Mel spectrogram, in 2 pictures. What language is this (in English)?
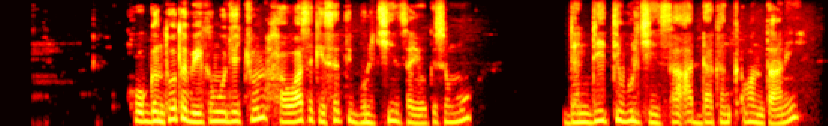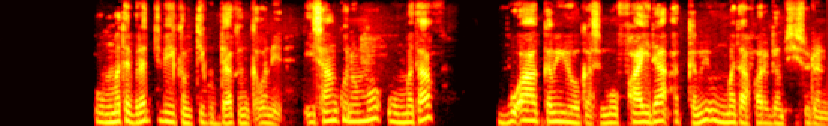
Oromo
